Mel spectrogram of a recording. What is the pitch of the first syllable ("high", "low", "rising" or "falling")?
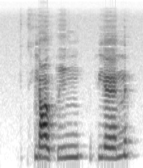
falling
